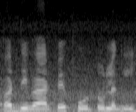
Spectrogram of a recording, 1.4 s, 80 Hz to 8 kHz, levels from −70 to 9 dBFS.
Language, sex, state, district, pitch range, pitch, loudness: Hindi, female, Uttar Pradesh, Muzaffarnagar, 185-205 Hz, 190 Hz, -14 LUFS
